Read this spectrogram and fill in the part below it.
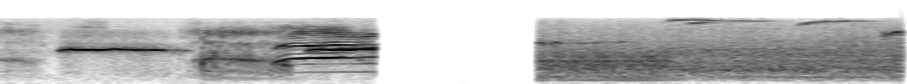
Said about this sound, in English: You do snore all night long.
